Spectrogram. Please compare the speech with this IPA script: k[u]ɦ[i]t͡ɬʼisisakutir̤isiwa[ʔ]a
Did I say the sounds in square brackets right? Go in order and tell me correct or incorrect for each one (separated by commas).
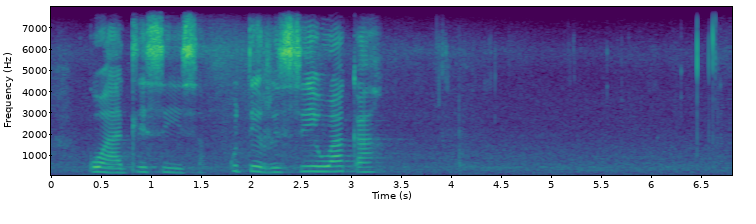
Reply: correct, incorrect, incorrect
